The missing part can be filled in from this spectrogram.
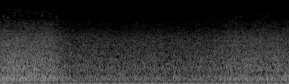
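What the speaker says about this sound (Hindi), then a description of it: "ये अलकनंदा और धौली नदी का जलस्तर बढ़ चुका है" Swollen Alaknanda and Dhauli rivers rushing after pre-monsoon rain in the Uttarakhand hills, a steady, loud broadband roar of water that holds constant throughout with no pauses.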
